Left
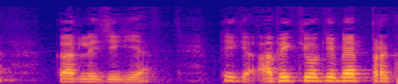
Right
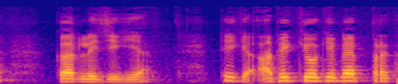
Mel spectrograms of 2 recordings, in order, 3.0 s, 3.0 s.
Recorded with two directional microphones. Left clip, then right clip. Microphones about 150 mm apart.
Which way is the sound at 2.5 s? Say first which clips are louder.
Right 1 dB; 10° right (ahead or behind).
